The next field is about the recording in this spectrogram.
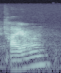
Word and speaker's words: Chiron: How do you say it? – Chiron. – Okay, Charon. – I say Chiron.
